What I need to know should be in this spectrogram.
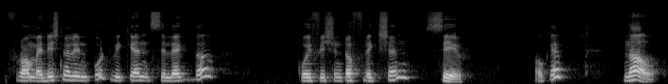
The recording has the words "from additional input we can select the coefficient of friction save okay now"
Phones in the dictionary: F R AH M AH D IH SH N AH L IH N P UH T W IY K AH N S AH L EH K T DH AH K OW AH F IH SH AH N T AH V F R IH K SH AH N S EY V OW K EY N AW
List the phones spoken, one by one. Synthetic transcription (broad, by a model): F R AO M AH D IH SH N AH L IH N P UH T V IY K AH N S AH L EH K T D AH K OW AH F IH SH AH N T AH V F R IH K SH AH N S EY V OW K EY N AW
